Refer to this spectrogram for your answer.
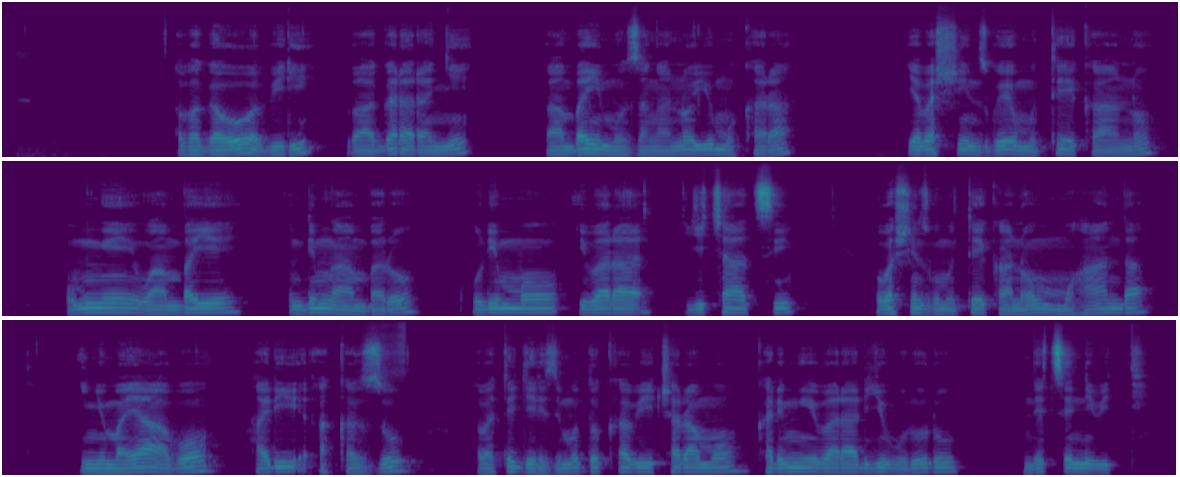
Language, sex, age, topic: Kinyarwanda, male, 18-24, government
